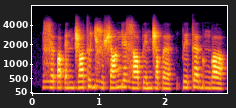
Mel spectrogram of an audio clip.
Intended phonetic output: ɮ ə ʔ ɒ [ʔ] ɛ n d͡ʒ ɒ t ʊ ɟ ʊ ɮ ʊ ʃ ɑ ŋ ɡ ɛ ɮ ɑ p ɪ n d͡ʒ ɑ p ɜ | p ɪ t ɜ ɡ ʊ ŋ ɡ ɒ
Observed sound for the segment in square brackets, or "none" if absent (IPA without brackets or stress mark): ʔ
